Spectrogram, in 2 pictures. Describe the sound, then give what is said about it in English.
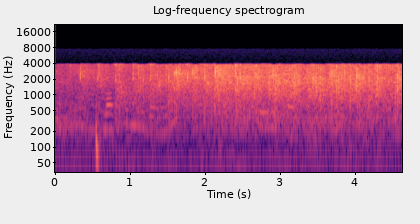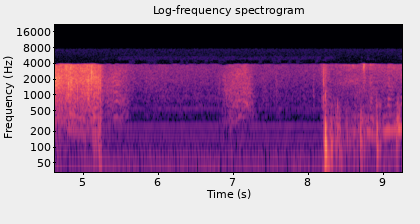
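An audience claps in a busy, mixed burst with voices, lasting about five seconds before cutting off abruptly into a quiet low hum. “So big clap for those.”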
